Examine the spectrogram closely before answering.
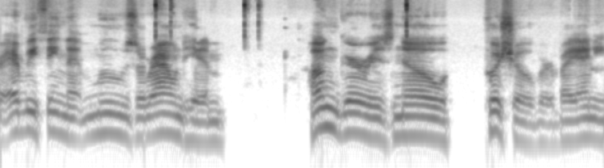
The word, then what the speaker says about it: Hun-Grrr: The official spelling of Hunger's name is HUN-GRRR. So the way you pronounce his name, you're supposed to pronounce his name like Hunger.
